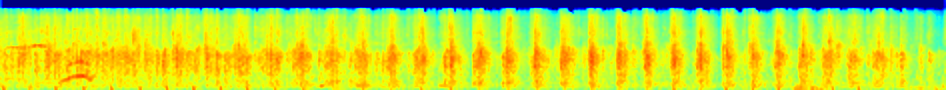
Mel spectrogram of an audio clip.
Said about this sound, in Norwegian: skal vi ta en liten applaus for den helt rå premien, eller? Ja.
